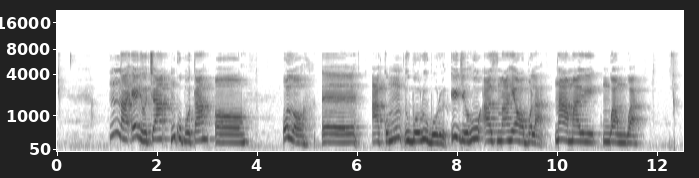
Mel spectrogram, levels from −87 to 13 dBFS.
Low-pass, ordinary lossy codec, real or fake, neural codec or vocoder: 7.2 kHz; none; real; none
